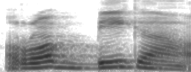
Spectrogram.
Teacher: रॉ को मोटा पढ़ेंगे, बा को सख्ती से पढ़ेंगे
